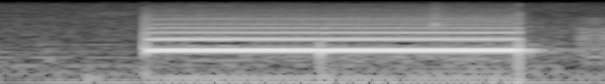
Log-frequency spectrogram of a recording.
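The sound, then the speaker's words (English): A single long ring tone from a telephone line, a steady buzzing double-pitched tone lasting over a second, heard clearly with no voices, an outgoing call to a Bell Canada customer ringing on the other end. “But instead of going on a date with a Canadian, I would just make a phone call to them and try and trick them out of all the words that I needed.”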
